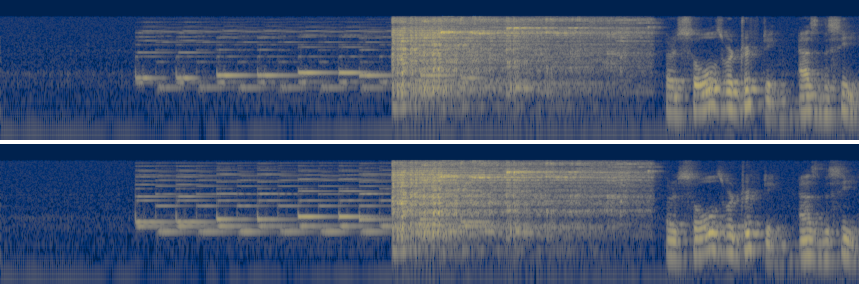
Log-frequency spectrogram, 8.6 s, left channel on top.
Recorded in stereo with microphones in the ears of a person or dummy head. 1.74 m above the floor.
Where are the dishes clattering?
5° right (ahead or behind), 1.0 m.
